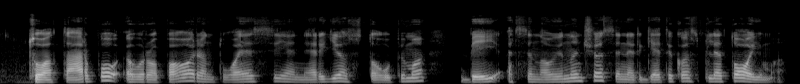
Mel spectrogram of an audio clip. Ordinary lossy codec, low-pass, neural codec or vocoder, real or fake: AAC, 64 kbps; 10.8 kHz; none; real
